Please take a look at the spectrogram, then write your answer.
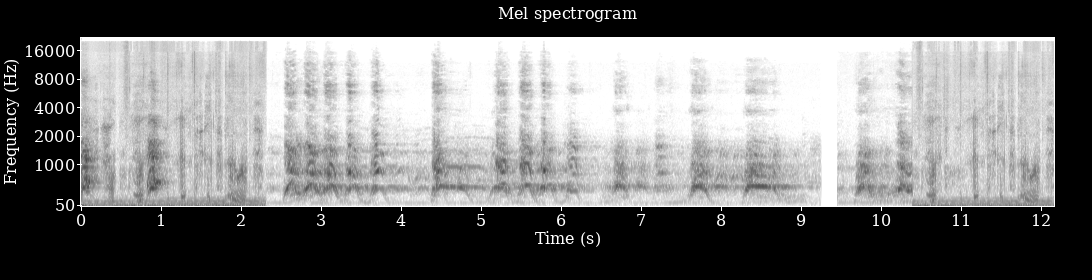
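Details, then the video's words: Puppies running and playing on a lush meadow give a long burst of rapid, excited barks and yips tumbling over each other, with brief pauses and a low background hum. "Dog barking sounds"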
